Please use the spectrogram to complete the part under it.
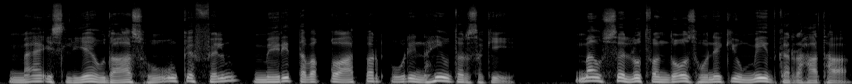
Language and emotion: Urdu, sad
